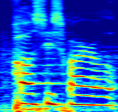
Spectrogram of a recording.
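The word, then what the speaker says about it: paucispiral: Posse spiral. Are there any alternate pronunciations? Just Posse spiral.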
